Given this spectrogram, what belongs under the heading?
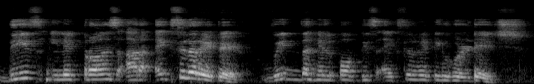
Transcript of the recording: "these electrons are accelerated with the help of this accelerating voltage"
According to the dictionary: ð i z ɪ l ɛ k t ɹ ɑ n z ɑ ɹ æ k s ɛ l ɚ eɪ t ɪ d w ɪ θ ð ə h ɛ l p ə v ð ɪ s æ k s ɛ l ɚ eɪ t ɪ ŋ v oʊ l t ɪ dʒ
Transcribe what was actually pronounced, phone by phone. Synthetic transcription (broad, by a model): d i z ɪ l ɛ k t ɹ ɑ n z ɑ ɹ æ k s ɛ l ɚ eɪ t ɪ d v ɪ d ə h ɛ l p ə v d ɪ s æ k s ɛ l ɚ eɪ t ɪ ŋ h oʊ l t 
